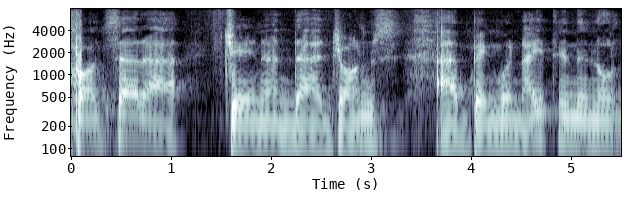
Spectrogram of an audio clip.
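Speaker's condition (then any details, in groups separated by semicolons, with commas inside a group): Cerebral palsy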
